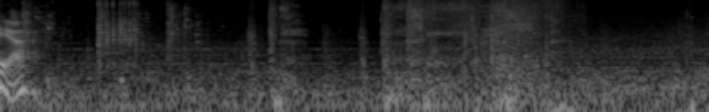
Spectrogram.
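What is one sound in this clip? Game sound effects of fighting clash and crackle.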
